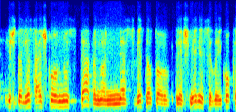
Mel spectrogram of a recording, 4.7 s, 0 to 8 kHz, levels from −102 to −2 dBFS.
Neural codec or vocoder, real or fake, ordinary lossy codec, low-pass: none; real; Opus, 16 kbps; 7.2 kHz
